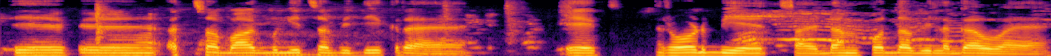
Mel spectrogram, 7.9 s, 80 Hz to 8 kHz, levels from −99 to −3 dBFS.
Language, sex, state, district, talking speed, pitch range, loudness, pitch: Rajasthani, male, Rajasthan, Churu, 150 wpm, 125-140 Hz, -16 LUFS, 135 Hz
